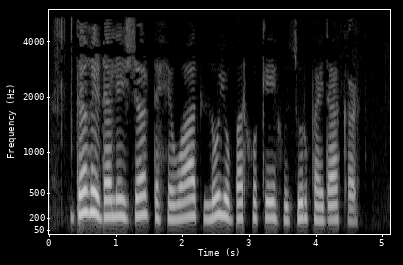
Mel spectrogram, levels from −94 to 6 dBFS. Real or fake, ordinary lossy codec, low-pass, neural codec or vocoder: real; MP3, 24 kbps; 5.4 kHz; none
